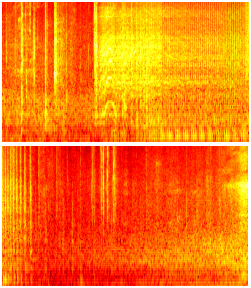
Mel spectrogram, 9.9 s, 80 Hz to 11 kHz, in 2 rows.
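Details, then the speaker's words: Mid-to-late-1980s L844 TT34 Highlander II diesel telehandler: clattery cranking catches into an uneven, labouring run that sags and fades. The engine struggles to keep running, and the owner suspects the small supply pump is going bad; cause unconfirmed. "don't something just something is just not right I don't know if this little Supply pump is going bad"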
